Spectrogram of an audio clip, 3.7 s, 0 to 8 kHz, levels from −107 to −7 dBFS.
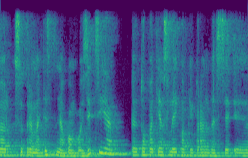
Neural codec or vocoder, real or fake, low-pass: none; real; 7.2 kHz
